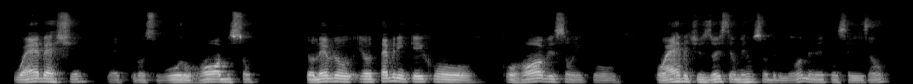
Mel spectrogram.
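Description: A man's dark, mellow tone comes with big swings in loudness. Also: medium pitch for a man, fairly even intonation, moderate pace. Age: 20s. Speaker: podcast host. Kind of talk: casual interview.

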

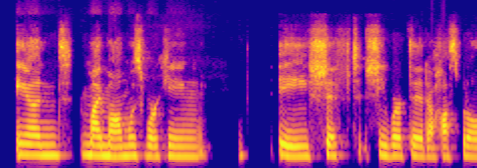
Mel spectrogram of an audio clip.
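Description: A woman at a fairly slow pace and medium pitch, against a quiet background. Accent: American. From US Northeast, New Hampshire. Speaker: professional mountain biker. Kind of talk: casual interview chat.

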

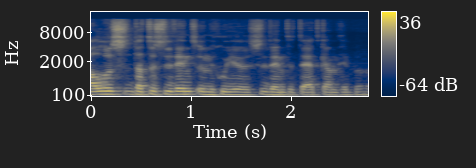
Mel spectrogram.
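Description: A man speaks in a Flemish accent. His medium-pitched voice stays flat and monotone. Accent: Flemish Dutch. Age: 20s. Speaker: student association vice president. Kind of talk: casual chat.

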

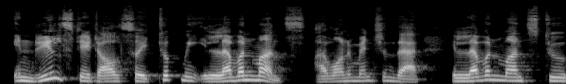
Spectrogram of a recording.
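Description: The speech has ordinary pitch variation and a fairly slow pace, captured in a very clean recording with a silent background. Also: man. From India. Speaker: real estate investor. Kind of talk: interview.

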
